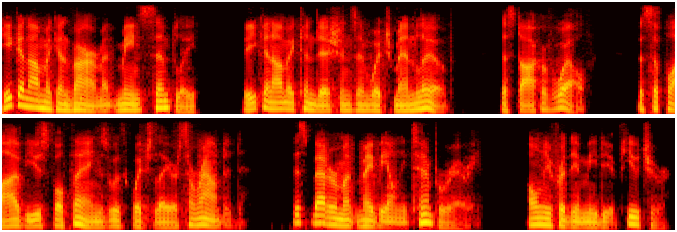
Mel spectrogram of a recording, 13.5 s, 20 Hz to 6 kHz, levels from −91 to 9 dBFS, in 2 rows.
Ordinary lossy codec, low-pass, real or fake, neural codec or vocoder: AAC, 32 kbps; 5.4 kHz; fake; codec, 16 kHz, 1 kbps, X-Codec, HuBERT features, trained on LibriSpeech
